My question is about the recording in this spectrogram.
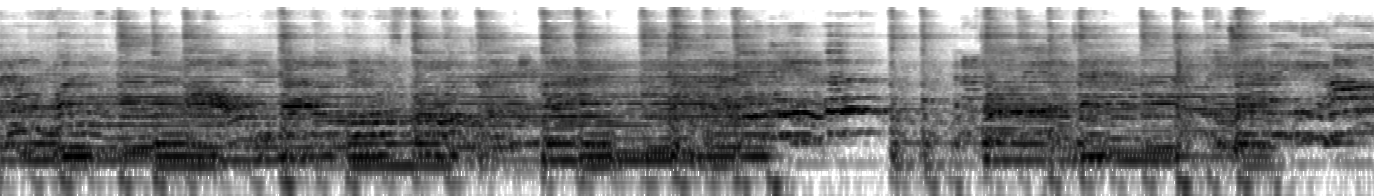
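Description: A man singing into a microphone while strumming his guitar, a live solo song with a short break in the vocal a little past the middle.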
